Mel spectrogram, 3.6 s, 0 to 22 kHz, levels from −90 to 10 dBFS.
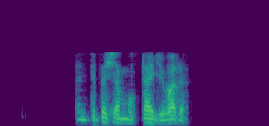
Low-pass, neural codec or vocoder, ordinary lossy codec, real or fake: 7.2 kHz; codec, 16 kHz in and 24 kHz out, 1.1 kbps, FireRedTTS-2 codec; AAC, 16 kbps; fake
